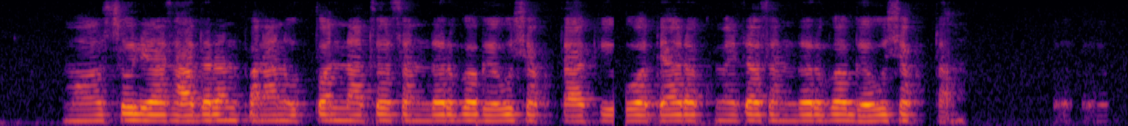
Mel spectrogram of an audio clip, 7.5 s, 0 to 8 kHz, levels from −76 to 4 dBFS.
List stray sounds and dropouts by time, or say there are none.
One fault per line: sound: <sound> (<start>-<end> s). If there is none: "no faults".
sound: dropout (4.1-4.2 s)
sound: laugh (7.0-7.4 s)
